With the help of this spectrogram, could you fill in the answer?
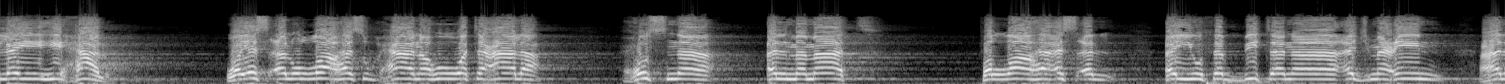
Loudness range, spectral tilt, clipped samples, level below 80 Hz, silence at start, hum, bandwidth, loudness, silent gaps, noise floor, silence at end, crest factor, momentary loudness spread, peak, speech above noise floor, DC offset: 2 LU; -2 dB/octave; 0.3%; -36 dBFS; 0 s; none; 11.5 kHz; -6 LUFS; none; -43 dBFS; 0 s; 8 dB; 11 LU; 0 dBFS; 36 dB; under 0.1%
